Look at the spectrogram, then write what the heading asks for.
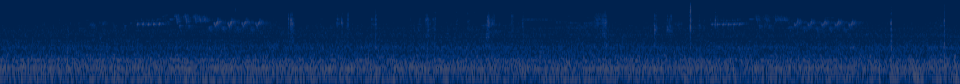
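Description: A small songbird singing faintly twice, about six seconds apart, each time a short phrase: a brief steady note and then a quick run of about five notes. Faint scattered light clicks come in between.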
